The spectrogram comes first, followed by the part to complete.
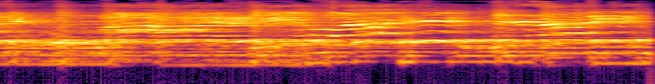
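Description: Live acoustic duo: a woman and a man singing into microphones over a strummed acoustic guitar.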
